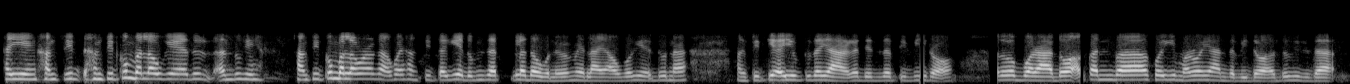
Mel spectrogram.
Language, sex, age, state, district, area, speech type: Manipuri, female, 30-45, Manipur, Kakching, rural, conversation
